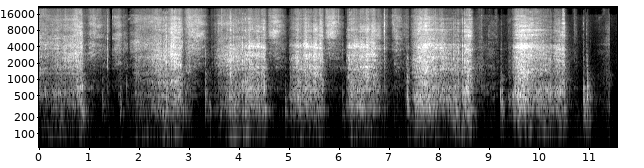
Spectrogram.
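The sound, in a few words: chisel scraping wood on boat frame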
